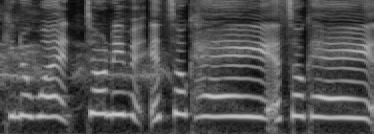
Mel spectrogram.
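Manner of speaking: pitying, soothing tone, very high. Retelling how a parent comforted her while she cried, imitating a pitying parent. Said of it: "feeling bad for you".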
